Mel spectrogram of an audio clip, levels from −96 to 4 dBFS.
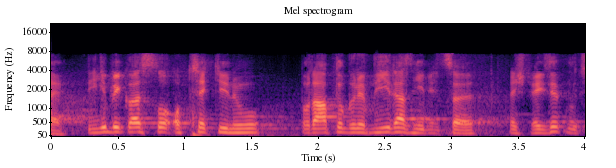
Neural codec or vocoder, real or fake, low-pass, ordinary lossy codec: codec, 16 kHz, 1 kbps, X-Codec, HuBERT features, trained on balanced general audio; fake; 7.2 kHz; AAC, 48 kbps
